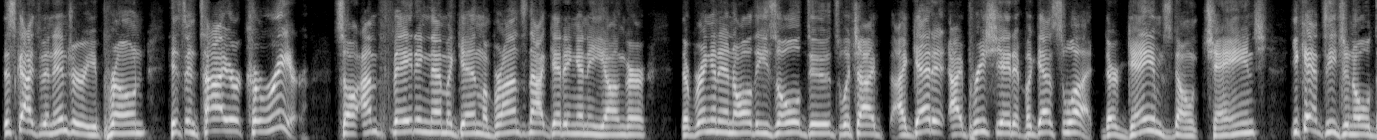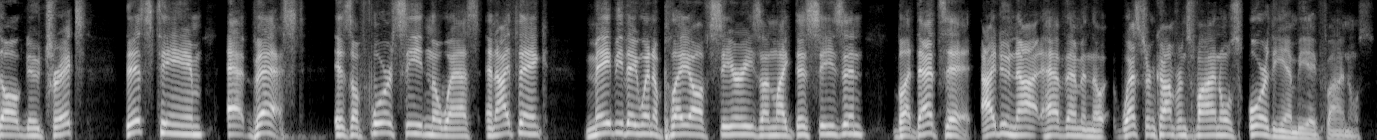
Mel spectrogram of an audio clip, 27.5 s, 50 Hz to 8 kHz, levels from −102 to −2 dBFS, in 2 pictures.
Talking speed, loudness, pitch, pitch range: 190 wpm, -22 LUFS, 185 Hz, 165-210 Hz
